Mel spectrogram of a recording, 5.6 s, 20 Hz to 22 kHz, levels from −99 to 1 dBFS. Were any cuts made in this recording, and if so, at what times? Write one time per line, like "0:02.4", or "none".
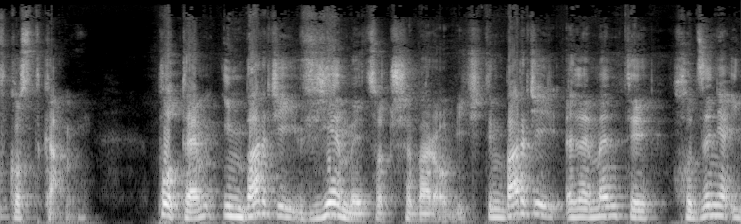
none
